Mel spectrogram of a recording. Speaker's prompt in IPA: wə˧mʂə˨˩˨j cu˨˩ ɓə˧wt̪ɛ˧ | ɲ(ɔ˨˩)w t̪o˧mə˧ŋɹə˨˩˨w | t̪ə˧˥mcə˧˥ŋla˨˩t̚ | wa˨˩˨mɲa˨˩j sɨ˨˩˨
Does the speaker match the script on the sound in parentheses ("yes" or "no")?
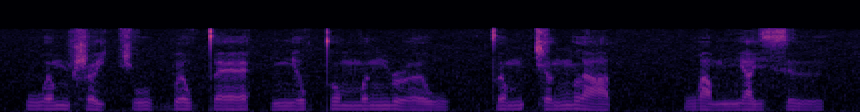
no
